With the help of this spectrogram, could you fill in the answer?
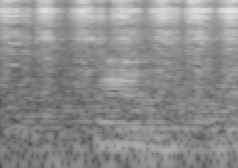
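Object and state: Worn, loose suspension ball joint.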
